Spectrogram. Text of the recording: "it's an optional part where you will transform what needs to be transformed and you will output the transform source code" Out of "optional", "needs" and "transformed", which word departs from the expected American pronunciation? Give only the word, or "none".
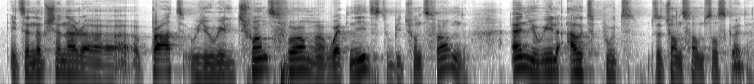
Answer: none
